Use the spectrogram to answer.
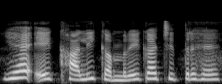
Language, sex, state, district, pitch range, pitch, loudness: Hindi, female, Himachal Pradesh, Shimla, 225-265 Hz, 245 Hz, -15 LUFS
